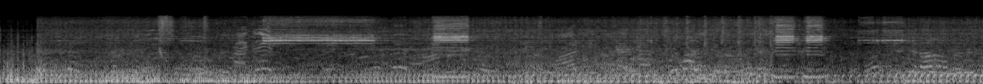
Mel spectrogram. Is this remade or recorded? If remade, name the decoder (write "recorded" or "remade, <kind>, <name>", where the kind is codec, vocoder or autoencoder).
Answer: remade, vocoder, Vocos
